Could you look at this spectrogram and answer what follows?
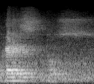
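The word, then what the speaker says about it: Christos: La palabra en griego más o menos se pronuncia algo así como Crestos, ¿okay?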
